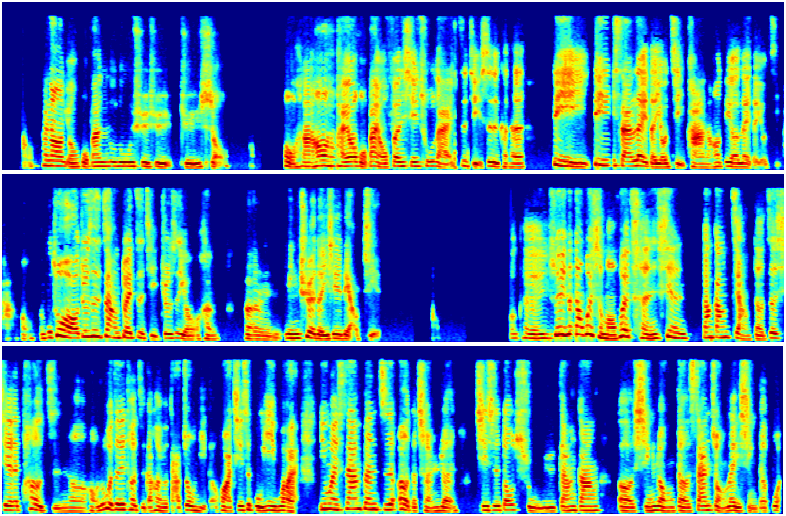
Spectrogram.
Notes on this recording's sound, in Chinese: 此為線上課程錄音檔！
